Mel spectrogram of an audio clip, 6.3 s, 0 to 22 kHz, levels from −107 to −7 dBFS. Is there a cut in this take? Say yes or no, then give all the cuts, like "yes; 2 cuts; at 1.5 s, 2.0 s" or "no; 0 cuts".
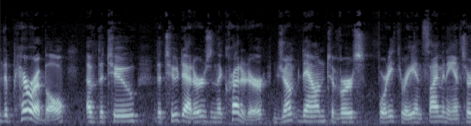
yes; 2 cuts; at 2.0 s, 3.6 s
